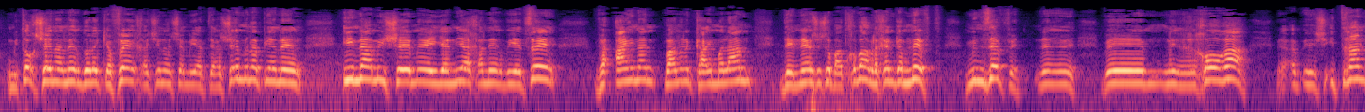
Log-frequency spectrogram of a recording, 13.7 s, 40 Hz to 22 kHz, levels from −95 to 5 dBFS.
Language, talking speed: Hebrew, 145 wpm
